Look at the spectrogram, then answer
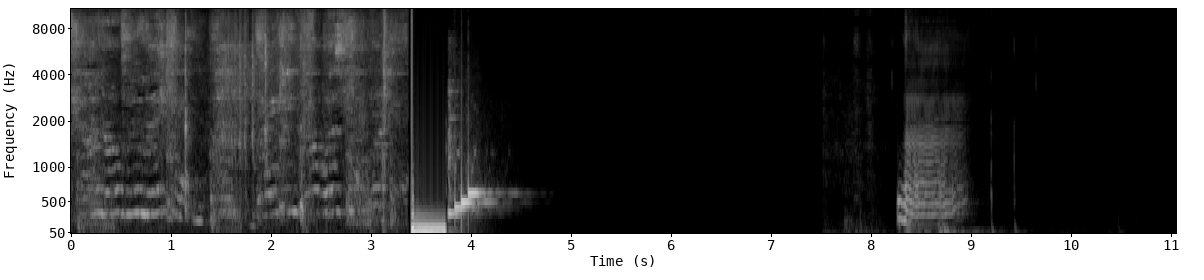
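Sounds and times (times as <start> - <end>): loud fart: 8.3 - 9.2.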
